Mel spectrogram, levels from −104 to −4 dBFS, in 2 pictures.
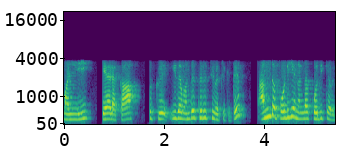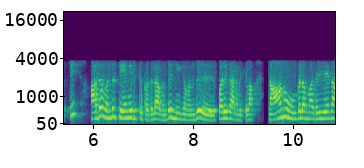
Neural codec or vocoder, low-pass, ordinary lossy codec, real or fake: none; 3.6 kHz; none; real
